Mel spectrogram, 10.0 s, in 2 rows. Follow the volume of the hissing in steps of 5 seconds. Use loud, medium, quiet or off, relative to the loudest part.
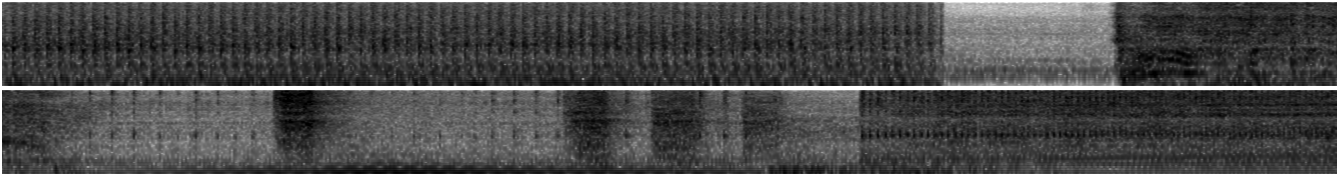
off, loud.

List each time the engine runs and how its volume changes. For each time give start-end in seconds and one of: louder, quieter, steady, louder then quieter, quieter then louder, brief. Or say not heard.
0.0-9.9 quieter then louder.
